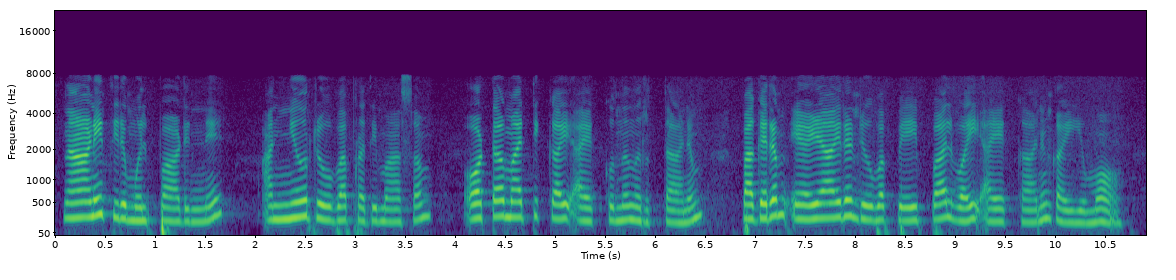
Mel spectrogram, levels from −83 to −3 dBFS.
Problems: constant background noise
